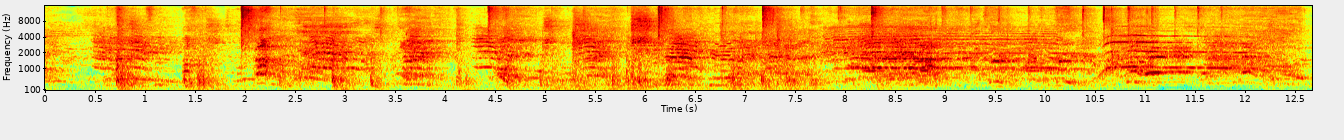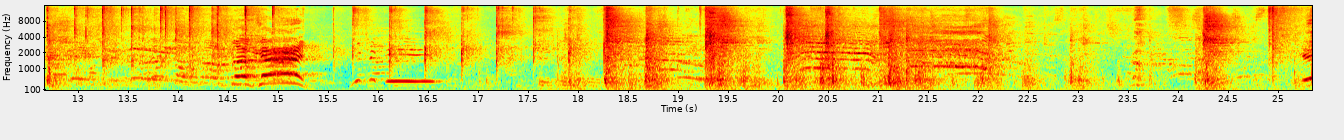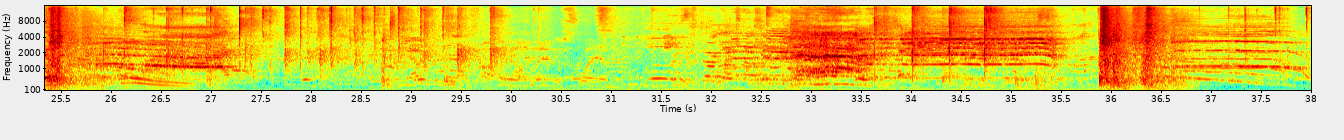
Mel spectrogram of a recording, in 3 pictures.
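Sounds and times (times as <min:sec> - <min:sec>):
spectators shouting: 0:00.0 - 0:12.8
crowd shouting and cheering: 0:00.0 - 0:16.8, 0:18.5 - 0:22.9, 0:25.1 - 0:27.6, 0:32.1 - 0:38.0.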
